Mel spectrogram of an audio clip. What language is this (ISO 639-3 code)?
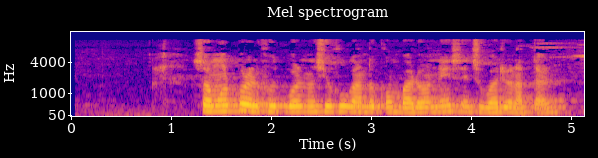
spa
